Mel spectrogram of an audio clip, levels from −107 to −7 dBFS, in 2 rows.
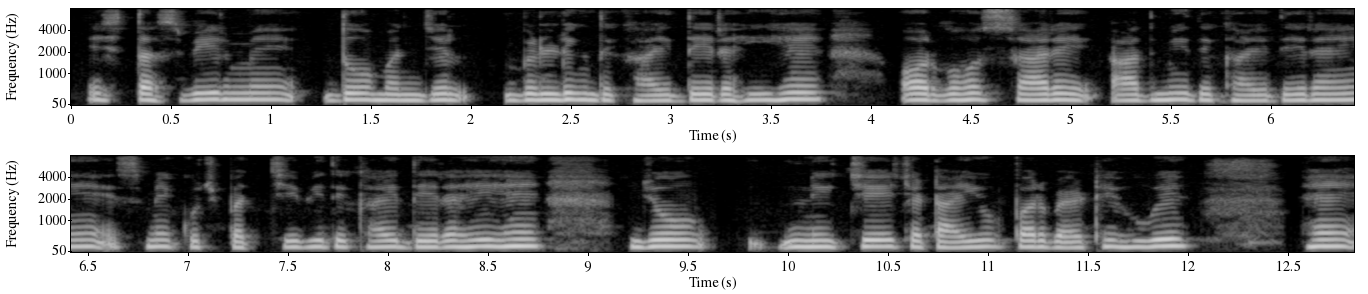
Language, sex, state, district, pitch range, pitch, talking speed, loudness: Hindi, female, Uttar Pradesh, Hamirpur, 185-200 Hz, 190 Hz, 155 wpm, -34 LUFS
